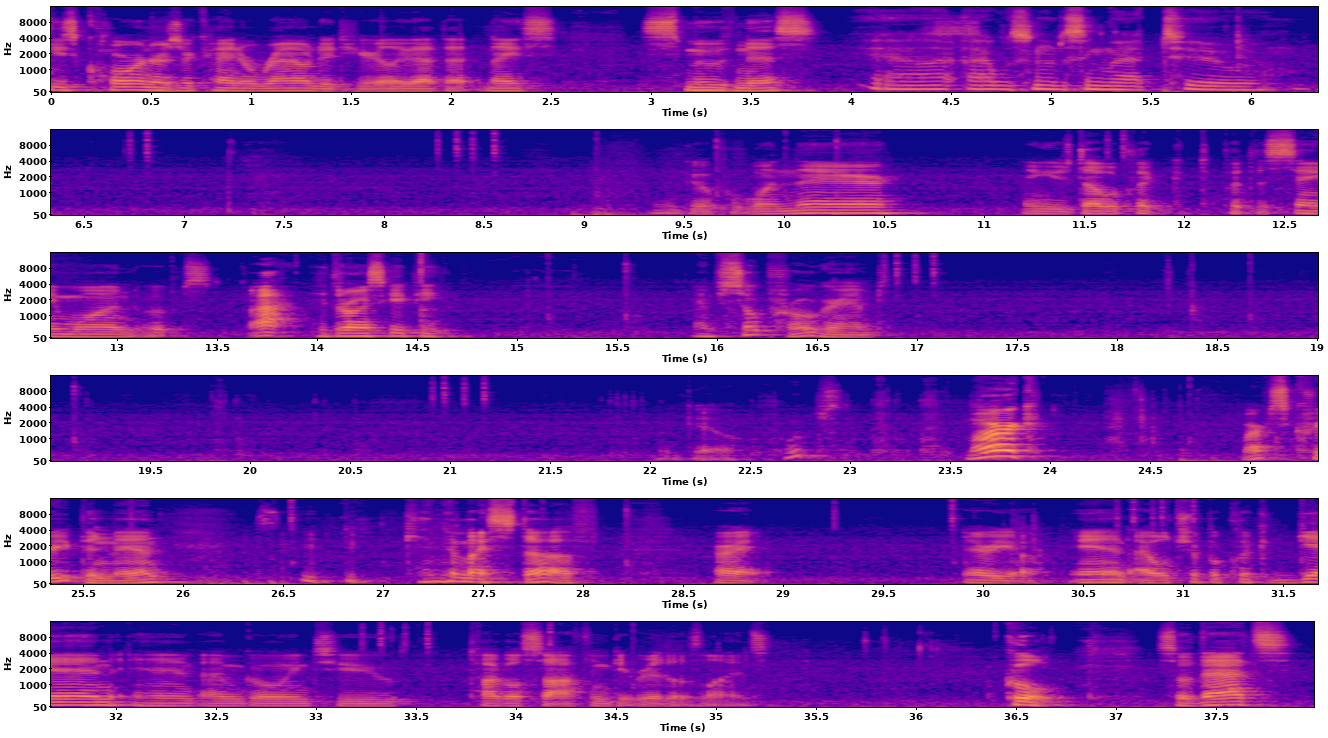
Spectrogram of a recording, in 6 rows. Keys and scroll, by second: 5.4 a, 13.2 Escape, 18.4 Escape, 24.4 p, 30.4 space.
